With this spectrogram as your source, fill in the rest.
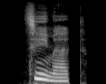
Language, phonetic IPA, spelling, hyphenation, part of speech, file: Hungarian, [ˈt͡siːmɛt], címet, cí‧met, noun, Hu-címet.ogg
- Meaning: accusative singular of cím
